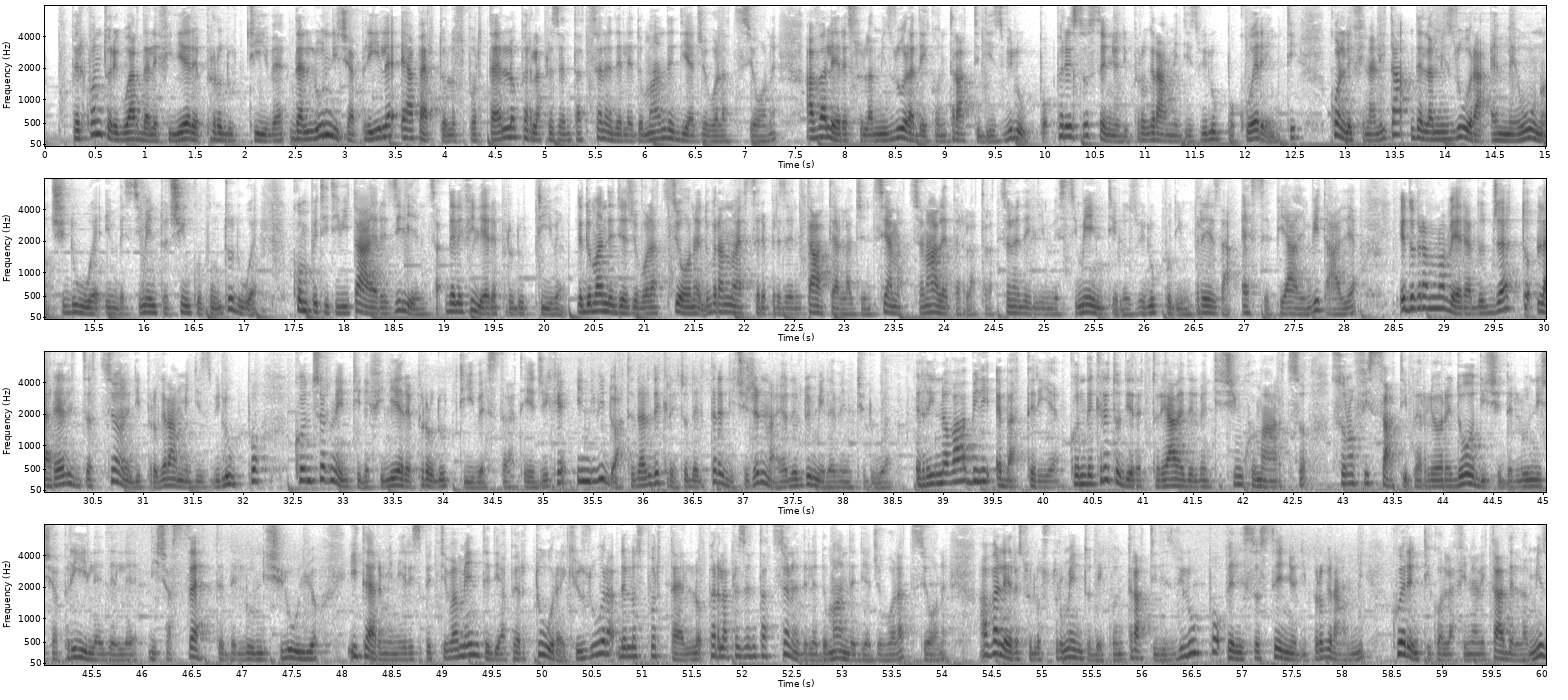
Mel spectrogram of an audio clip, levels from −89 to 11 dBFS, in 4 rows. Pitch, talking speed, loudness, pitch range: 135 Hz, 150 wpm, -24 LUFS, 125-170 Hz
